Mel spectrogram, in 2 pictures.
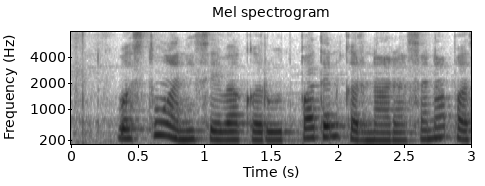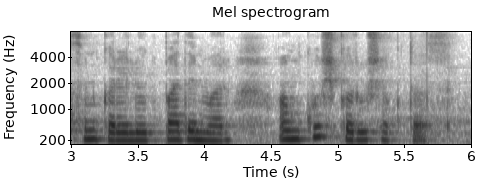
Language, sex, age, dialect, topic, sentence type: Marathi, female, 18-24, Northern Konkan, banking, statement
